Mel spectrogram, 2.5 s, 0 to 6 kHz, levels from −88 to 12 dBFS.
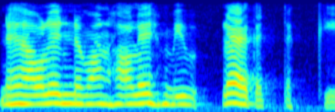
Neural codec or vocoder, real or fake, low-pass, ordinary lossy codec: none; real; 5.4 kHz; none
